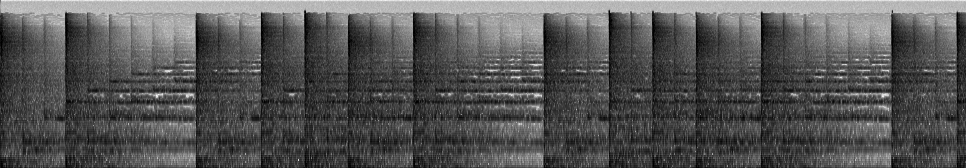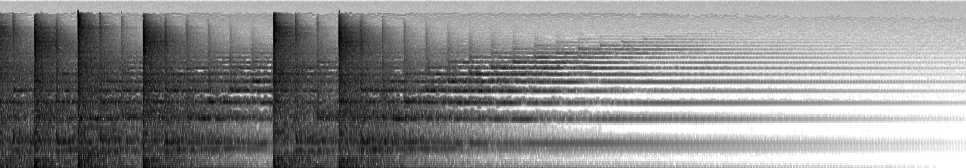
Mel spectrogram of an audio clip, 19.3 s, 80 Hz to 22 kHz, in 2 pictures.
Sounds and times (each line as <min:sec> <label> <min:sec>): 0:00.0 Big rythmic toms with bell-like resonances 0:14.2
